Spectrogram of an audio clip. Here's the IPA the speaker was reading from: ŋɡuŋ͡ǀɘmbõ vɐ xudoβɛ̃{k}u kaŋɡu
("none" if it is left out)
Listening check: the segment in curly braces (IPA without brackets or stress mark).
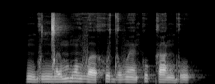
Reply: k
